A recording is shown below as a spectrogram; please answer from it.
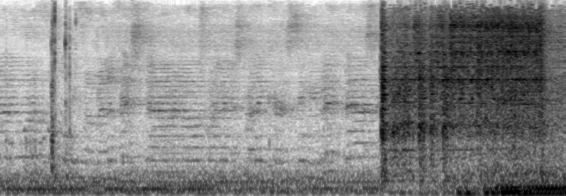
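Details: Maserati with a cranks-no-start fault, after a broken, corroded shielded pickup wire was bridged with a jumper: quiet cranking for a few seconds, then it catches abruptly and settles into a steady, rising run; engine now starts.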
